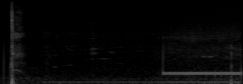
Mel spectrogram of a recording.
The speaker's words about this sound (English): Oh, another phone call intro. I forgot about the phone calls.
